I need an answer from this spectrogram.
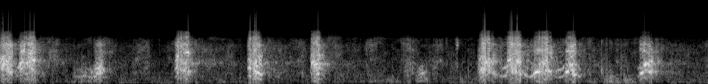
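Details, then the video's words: Boxer dogs, a group of four adults and a young dog at a holiday camp playing together, giving a series of short sharp barks and yips in bursts every second or so, some quick doubled and tripled barks. "boxers 4 amis"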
